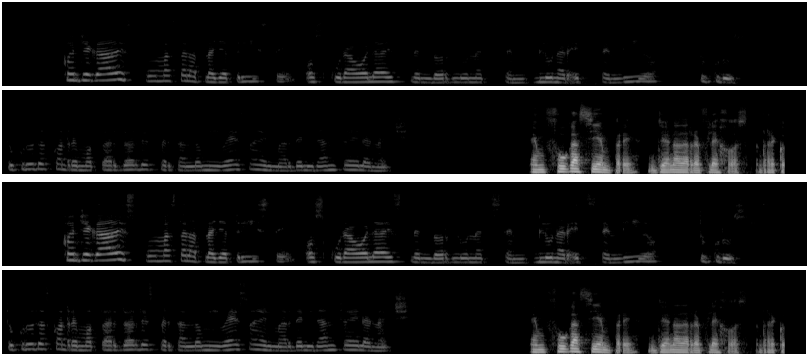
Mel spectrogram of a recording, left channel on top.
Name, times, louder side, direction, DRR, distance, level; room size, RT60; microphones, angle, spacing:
voice 1, 0.6-6.6 7.0-7.5 8.1-12.1, right 2 dB, 40° right, 6.1 m, -46 dB
voice 2, 13.3-15.9, left 2 dB, 30° left, 0.8 m, -29 dB
head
